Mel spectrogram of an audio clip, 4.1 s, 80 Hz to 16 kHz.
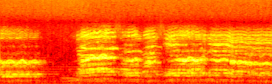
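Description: Choir singing long notes with vibrato on an old 1941 film soundtrack. It breaks off briefly a little under a second in, then comes back.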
